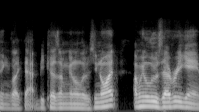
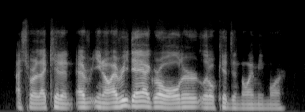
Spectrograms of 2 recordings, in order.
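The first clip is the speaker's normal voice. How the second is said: usual speaking voice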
